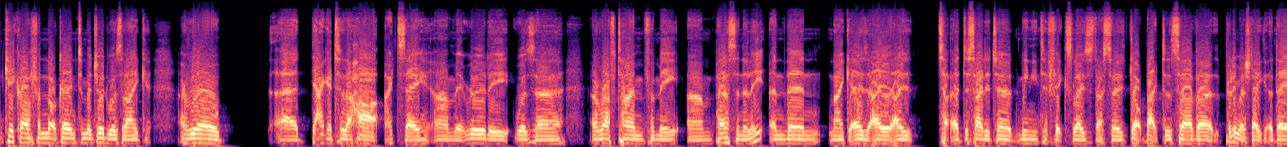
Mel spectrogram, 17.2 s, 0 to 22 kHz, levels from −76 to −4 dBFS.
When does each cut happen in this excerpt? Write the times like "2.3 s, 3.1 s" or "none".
none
